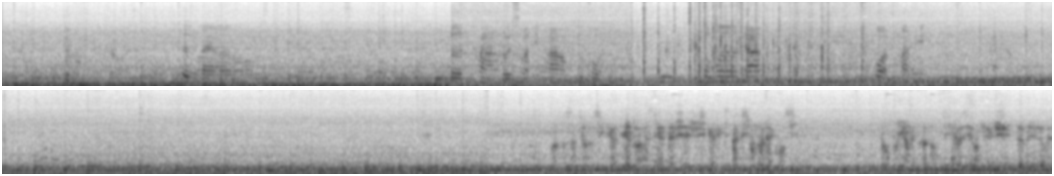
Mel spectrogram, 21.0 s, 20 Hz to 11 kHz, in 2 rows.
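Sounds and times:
jet engine cabin rumble: 0.0 - 21.0.

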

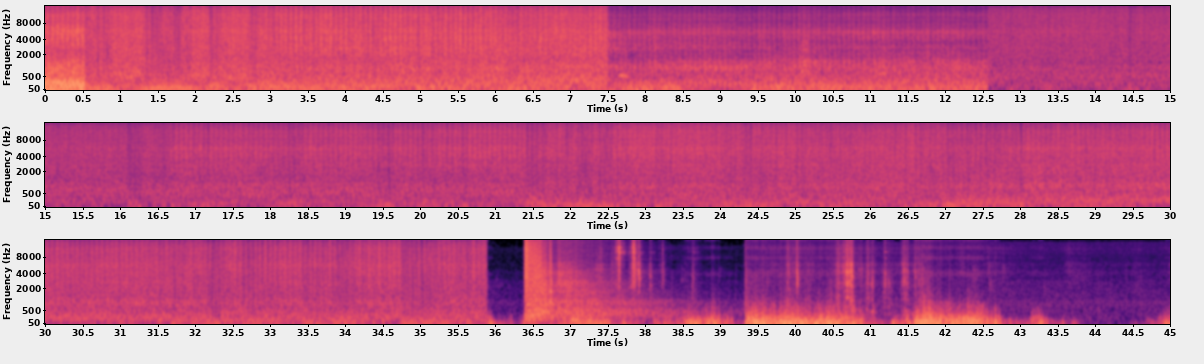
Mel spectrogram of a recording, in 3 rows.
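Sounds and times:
heavy rotor noise: 0.0 - 35.9.

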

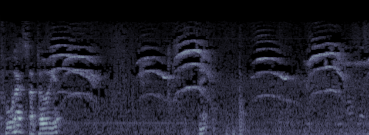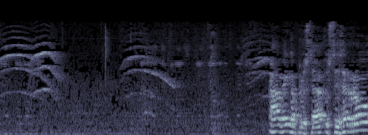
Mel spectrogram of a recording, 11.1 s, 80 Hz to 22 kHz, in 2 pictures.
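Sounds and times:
high-pitched animal calls: 0.6 - 6.6, 7.3 - 9.9.

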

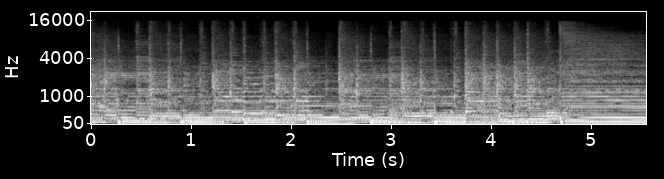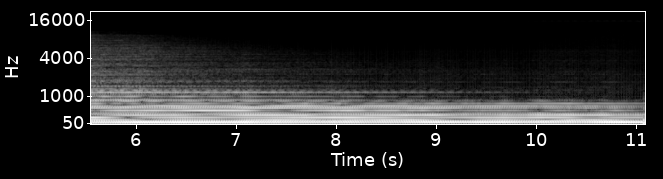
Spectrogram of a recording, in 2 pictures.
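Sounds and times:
band chord ringing out: 0.0 - 11.0.

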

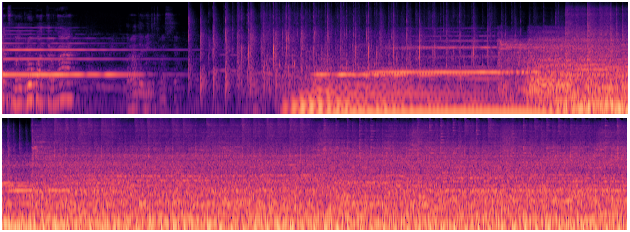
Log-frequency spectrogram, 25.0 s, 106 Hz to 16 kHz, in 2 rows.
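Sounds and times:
electric guitar: 5.2 - 25.0
drum kit: 5.8 - 25.0.

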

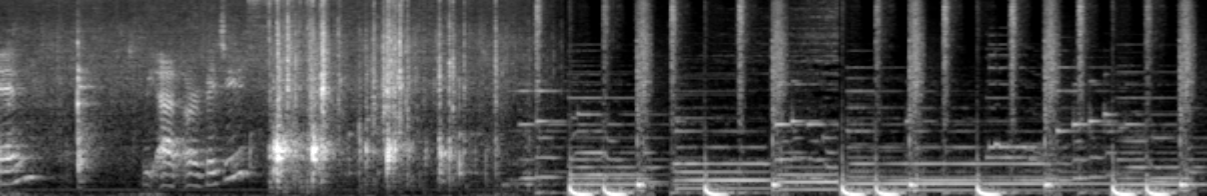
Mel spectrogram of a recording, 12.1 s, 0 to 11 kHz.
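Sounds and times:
vegetables clinking into metal pan: 2.3 - 5.6.

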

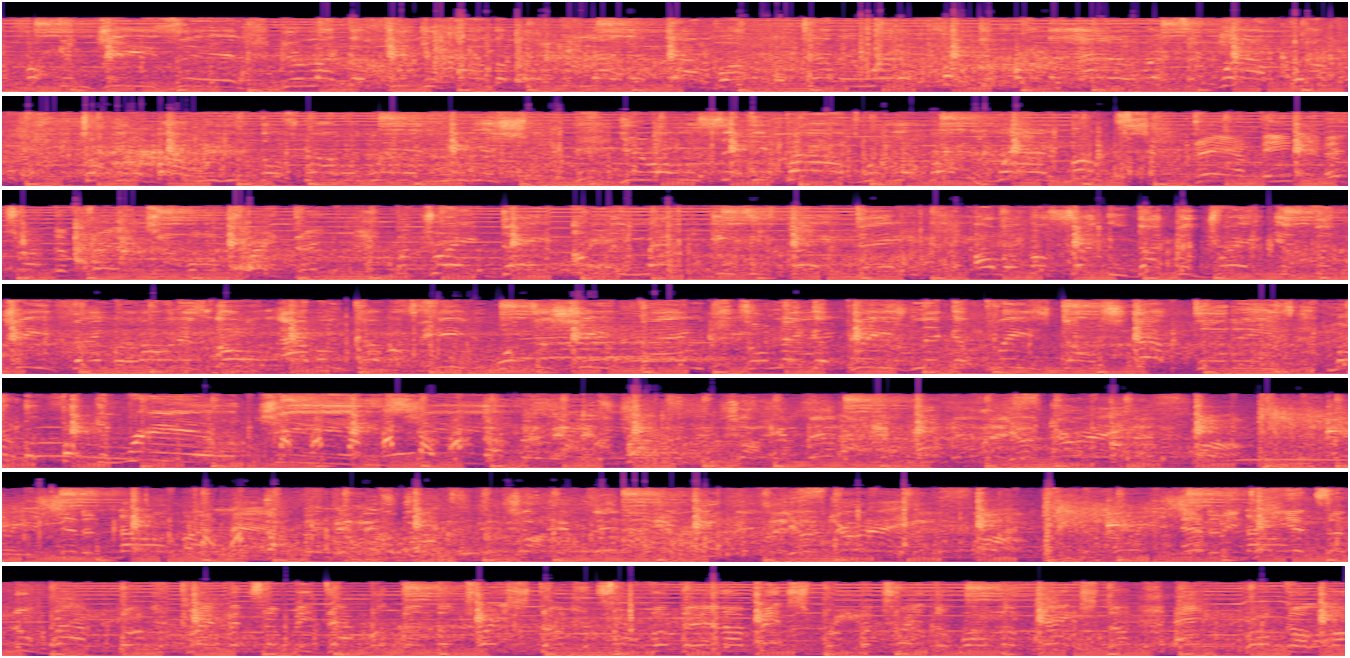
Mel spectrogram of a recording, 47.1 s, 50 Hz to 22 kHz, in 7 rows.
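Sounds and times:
music with heavy bass line: 0.0 - 47.0
skateboard knocking on concrete curb: 0.1 - 47.0.

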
